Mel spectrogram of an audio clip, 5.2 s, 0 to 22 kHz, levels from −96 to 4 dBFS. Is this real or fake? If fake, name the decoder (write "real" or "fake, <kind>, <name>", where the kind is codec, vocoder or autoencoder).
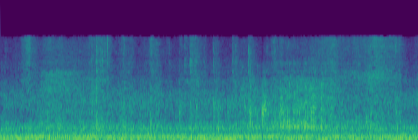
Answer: real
